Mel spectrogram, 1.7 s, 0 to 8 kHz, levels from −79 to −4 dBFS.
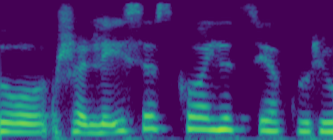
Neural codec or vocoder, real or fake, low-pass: autoencoder, 48 kHz, 32 numbers a frame, DAC-VAE, trained on Japanese speech; fake; 7.2 kHz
